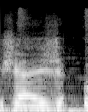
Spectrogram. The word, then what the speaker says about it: Jaj: Jaj au Liban. Je ne sais même pas si c'est comme ça qu'on prononce. Très bien. Très bien, parfait.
